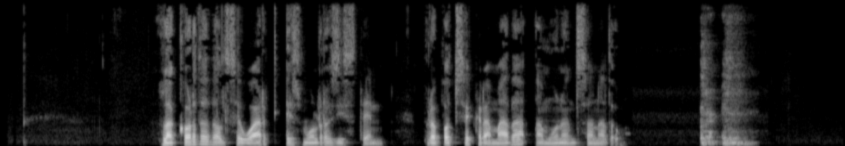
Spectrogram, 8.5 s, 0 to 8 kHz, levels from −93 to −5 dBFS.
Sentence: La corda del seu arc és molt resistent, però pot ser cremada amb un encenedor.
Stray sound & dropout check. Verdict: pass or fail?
fail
